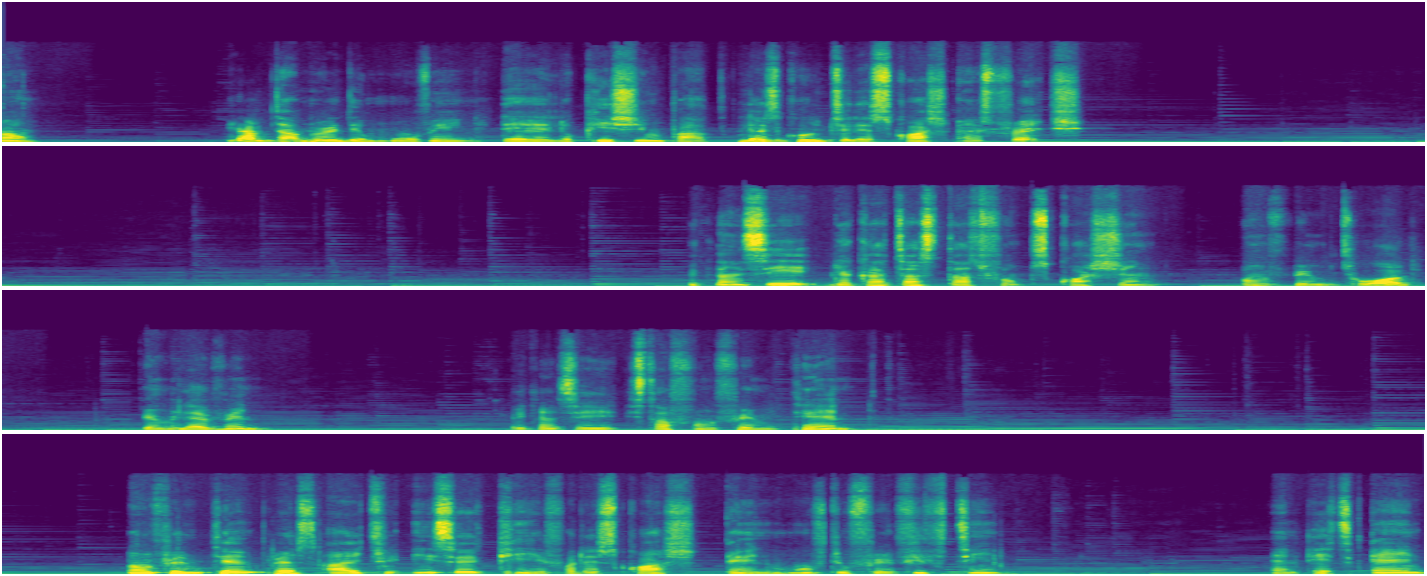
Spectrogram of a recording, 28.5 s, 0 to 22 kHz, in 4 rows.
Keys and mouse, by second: 5.8 shift+middle click, 7.2 click, 8.3 click, 9.4-18.6 drag, 19.1 shift+middle drag, 19.8 shift+click, 22.7 i, 25.0-26.2 drag, 27.4 click.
